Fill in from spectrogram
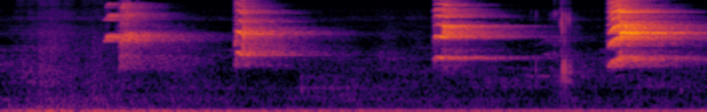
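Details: Pineapple conure chicks calling: four harsh, raspy, high-pitched bursts, each about a third of a second long, spaced roughly one second apart over a low steady hum.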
